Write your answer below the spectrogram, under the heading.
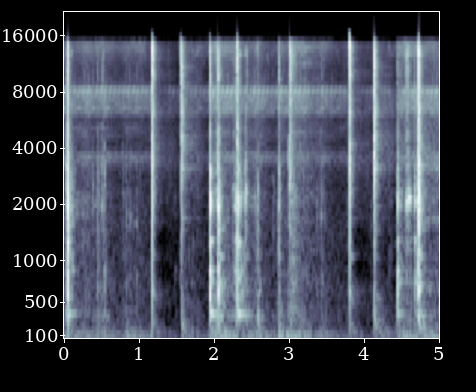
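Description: Torque wrench on a truck wheel's lug nuts: about a dozen sharp metallic clicks at uneven spacing, the wrench clicking over at its set torque as each lug nut is checked.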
